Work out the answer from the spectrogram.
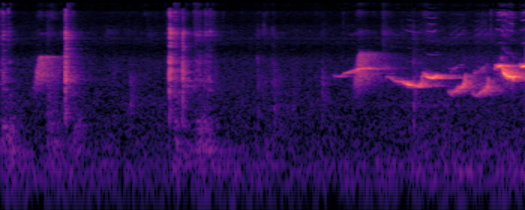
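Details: Female white-rumped shama: a few short clicks and rasps early on, then a longer sequence of slurred whistles that rise and fall, growing louder toward the end.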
